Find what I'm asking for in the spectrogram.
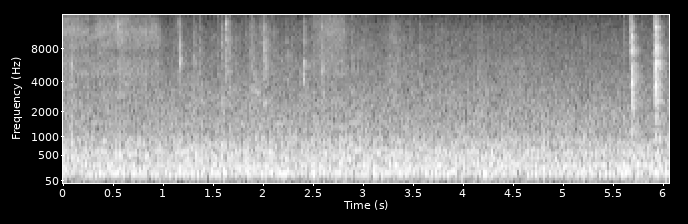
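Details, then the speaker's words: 1997 Hunter Original 52-inch ceiling fan model 23855, 3-speed reversible, running on high: soft steady hum, even airflow, no knocks, ticks or rubbing; slight wobble blamed on possibly warped blades, otherwise very smooth running. "It's got a bit of wobble to it, but I think these blades are kind of warped a little bit. But otherwise, it's a very smooth running fan."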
